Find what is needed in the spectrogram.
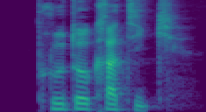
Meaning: plutocratic
- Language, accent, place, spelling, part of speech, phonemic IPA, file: French, France, Lyon, ploutocratique, adjective, /plu.tɔ.kʁa.tik/, LL-Q150 (fra)-ploutocratique.wav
